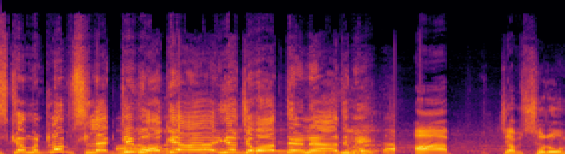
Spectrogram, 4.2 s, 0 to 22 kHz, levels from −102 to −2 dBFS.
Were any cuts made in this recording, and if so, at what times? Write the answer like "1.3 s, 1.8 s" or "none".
3.0 s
